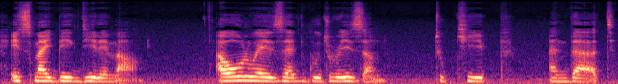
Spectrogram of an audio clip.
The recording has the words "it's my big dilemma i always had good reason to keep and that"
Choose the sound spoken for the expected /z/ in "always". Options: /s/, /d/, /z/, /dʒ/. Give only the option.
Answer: /z/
